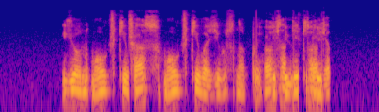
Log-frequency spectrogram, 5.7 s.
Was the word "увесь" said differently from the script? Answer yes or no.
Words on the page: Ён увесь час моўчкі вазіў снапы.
yes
